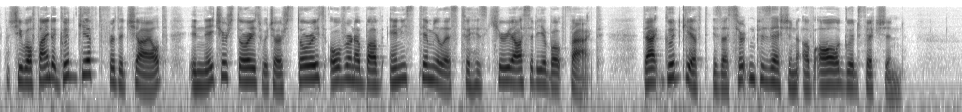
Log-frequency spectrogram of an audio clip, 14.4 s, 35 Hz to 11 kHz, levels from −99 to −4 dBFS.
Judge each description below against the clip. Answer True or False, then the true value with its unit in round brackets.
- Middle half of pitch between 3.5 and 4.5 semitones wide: False (5.1 semitones)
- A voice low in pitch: False (160 Hz)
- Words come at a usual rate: True (150 wpm)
